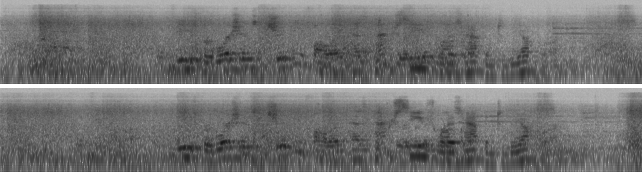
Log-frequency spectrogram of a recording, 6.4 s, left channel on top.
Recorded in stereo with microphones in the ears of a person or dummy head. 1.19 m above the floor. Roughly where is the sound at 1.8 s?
Centre.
